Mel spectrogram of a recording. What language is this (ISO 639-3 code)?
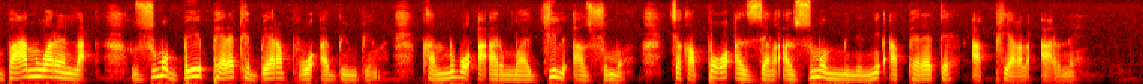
dga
